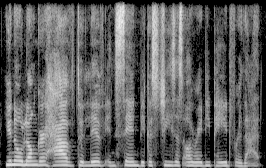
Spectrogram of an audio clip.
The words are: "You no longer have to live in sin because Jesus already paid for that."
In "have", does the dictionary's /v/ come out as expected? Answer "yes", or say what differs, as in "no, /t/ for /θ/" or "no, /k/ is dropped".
yes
